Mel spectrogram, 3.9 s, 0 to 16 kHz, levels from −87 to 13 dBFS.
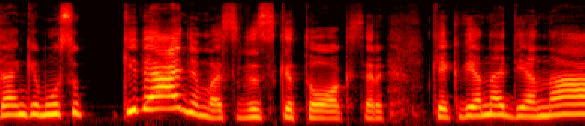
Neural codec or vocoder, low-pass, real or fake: none; 14.4 kHz; real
